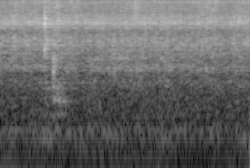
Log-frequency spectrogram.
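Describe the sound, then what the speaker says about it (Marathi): Chopped small onion frying in oil for a Konkani-style black chickpea masala, a steady soft sizzle with a brief stirring scrape near the start, continuous and moderately quiet with no talk. "कांदा चांगला मऊसर होईपर्यंत परतून घ्यायचा आहे तेलावर."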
